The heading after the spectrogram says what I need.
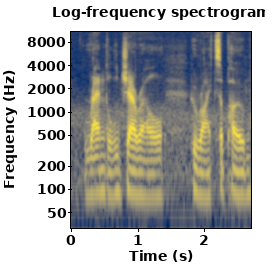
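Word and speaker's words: Jarrell: this one is from Randall Geral whose name in fact rhymes with well Randall gerell who writes a poem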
